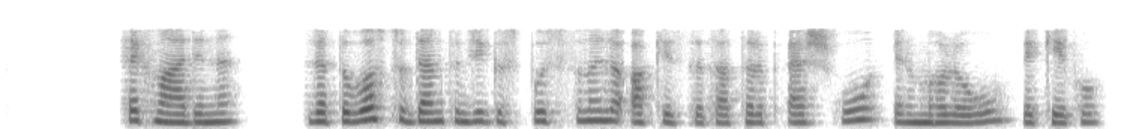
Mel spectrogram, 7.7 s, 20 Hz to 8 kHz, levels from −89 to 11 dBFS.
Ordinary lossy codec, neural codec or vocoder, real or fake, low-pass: AAC, 16 kbps; codec, 16 kHz, 0.2 kbps, FocalCodec; fake; 7.2 kHz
